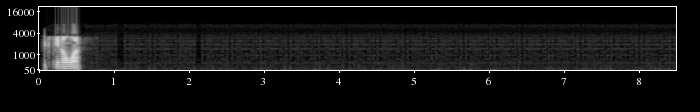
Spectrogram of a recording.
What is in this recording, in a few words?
Scottsdale PD Scottsdale Police, scanner audio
